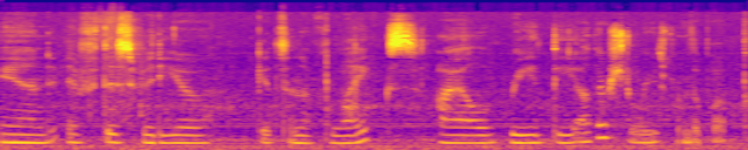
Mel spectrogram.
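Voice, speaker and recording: Over noticeable background noise, a soft-spoken voice talks at a fairly slow pace. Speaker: ASMR creator. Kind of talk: casual talk to camera.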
